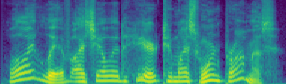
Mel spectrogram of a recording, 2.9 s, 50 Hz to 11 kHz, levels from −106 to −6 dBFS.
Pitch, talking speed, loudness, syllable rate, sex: 180 Hz, 210 wpm, -17 LUFS, 5.7 syllables/s, male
